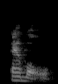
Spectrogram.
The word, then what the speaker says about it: Emil: So the name is pronounced Emil. That was okay. So I'm right. Yep. Thank you. Not Emil or Emil. It's no. Emil. Oh, yep.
